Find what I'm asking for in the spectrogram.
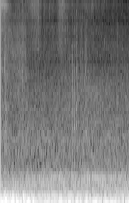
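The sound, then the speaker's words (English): A car driving around the Bay Area makes a steady, low, loud engine and road rumble that holds without a break, with no voices. “Currently driving around the Bay Area, wrapping things up.”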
